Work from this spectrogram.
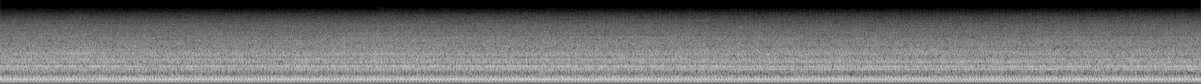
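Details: DuroMax XP15000HX generator on propane, newly installed in a shed, second start, exhaust fan off, five-minute test run: steady even drone, constant hum, no knocks, misses or surging; idling cleanly, no issues.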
